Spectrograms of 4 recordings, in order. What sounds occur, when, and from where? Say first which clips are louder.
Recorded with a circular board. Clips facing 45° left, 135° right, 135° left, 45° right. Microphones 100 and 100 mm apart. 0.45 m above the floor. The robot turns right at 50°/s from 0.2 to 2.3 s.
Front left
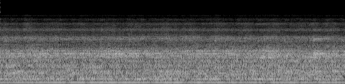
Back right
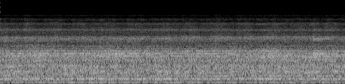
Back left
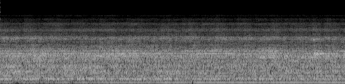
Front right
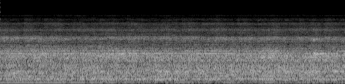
0.0 s an engine running: back right 1 dB, back left 1 dB; 170° right, 1.0 m; by 3.5 s 65° right, 1.0 m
